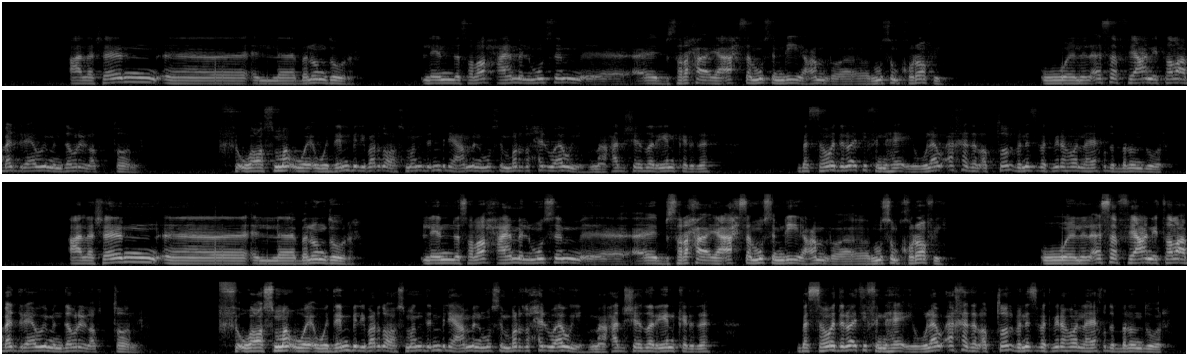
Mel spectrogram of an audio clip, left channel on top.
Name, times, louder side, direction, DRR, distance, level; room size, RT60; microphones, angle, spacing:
voice 1, 0.7-3.6 4.2-9.4 10.4-13.3 14.0-18.9 19.8-23.5, right 6 dB, 60° right, 0.5 m, -33 dB
17.0 x 6.0 x 6.6 m
head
